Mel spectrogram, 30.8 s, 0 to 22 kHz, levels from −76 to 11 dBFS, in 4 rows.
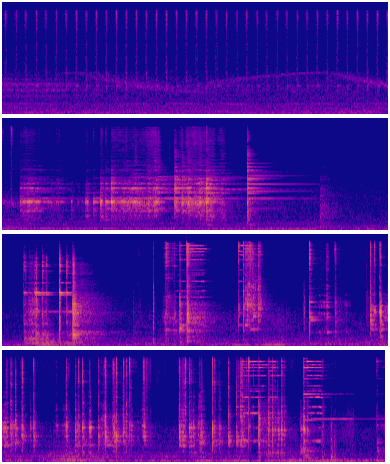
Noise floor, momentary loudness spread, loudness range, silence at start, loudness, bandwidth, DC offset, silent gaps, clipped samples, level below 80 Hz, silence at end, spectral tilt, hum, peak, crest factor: -53 dBFS; 22 LU; 17 LU; 0 s; -25 LUFS; 17 kHz; under 0.1%; none; under 0.1%; -48 dBFS; 0 s; -1 dB/octave; none; 0 dBFS; 30 dB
